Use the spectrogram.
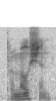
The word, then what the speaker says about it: promotion: countable noun how many syllables are in promotion three stress in a second promotion there was a promotion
